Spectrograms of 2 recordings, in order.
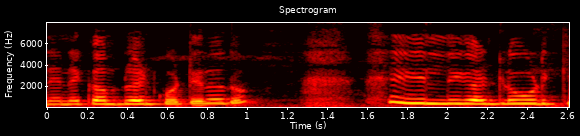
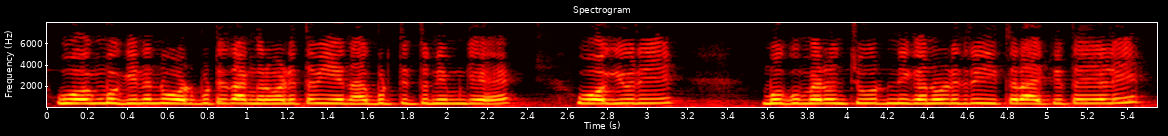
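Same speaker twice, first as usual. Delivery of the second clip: louder, fast furious rebuke; angry scolding; 3 semitones higher, 4 dB louder, faster than usual. Acted. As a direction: lash out at the husband. Wife scolds husband over lost child. (ಗಂಡನನ್ನು ಕೋಪದಿಂದ ಜೋರಾಗಿ ಬೈಯುವುದು)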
